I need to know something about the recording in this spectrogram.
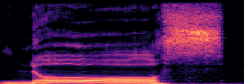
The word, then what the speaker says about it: Norse: So in Norse mythology, Norse, N-O-R-S-E, before you guys say I said it wrong, Norse mythology, the world serpent is actually one of Loki's children.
